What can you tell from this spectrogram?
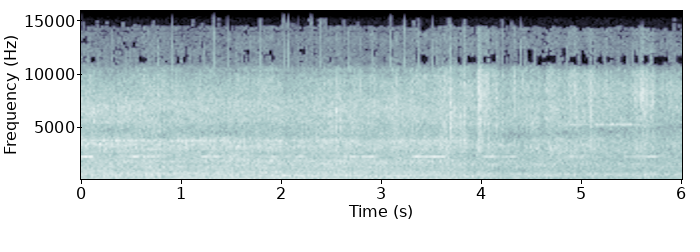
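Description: Heavy forklift running and backing up, its reversing alarm beeping at a steady repeat over the engine. The engine's low hum drops away about two-thirds through while the beeping goes on.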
